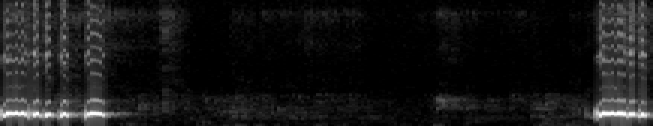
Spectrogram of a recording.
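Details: Local zebra dove singing actively: a loud burst of rolling, bubbling coos with quick pulsed notes, then near silence, then the next phrase starts about two and a half seconds later.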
